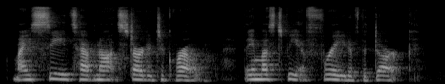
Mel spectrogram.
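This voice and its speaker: A woman's raspy, put-on character voice, fairly high in pitch, monotone and flat, at a moderate pace. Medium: read story.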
